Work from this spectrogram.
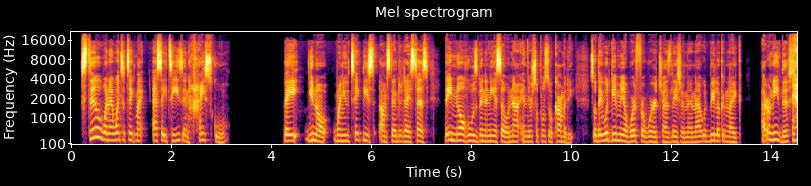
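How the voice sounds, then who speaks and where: With a Spanish accent, a woman talks at a fairly quick pace, her medium pitch showing ordinary variation. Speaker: podcast co-host. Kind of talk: casual chat.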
